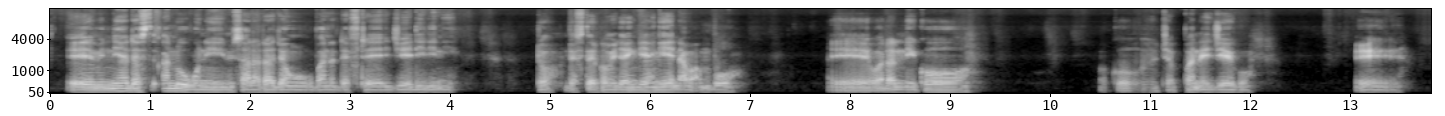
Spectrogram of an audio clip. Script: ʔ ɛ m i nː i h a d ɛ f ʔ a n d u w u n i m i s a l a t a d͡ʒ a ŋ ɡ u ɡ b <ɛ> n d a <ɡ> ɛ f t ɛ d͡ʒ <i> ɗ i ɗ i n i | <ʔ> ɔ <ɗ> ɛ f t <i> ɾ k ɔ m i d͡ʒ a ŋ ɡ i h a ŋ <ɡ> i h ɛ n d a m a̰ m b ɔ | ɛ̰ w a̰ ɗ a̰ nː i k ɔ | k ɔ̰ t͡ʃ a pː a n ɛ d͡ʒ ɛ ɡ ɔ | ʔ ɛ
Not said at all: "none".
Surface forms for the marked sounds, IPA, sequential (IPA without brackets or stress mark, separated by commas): a, d, e, t, d, ɛ, ɡ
